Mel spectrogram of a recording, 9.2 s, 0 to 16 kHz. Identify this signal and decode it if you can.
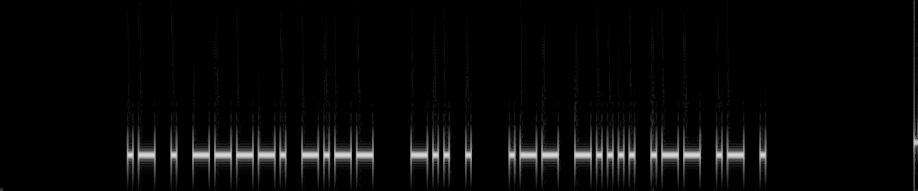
Morse code, heard as a keyed tone, about 22 wpm, 700 Hz. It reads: AE9Y DE W6WAE
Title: USA Callsign DE Callsign 22wpm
